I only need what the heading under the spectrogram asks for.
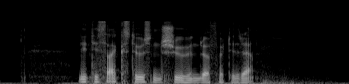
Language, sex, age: Norwegian, male, 21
